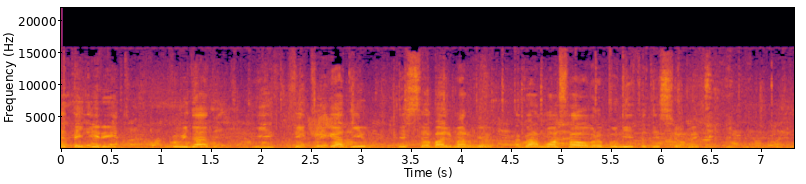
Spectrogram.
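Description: An elderly man speaks with animation into a handheld microphone, close by.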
